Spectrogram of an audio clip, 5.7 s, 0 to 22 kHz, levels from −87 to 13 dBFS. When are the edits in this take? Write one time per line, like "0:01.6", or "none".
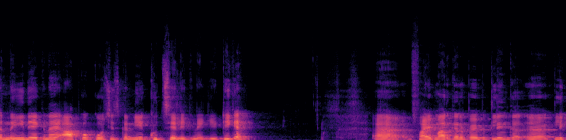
none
